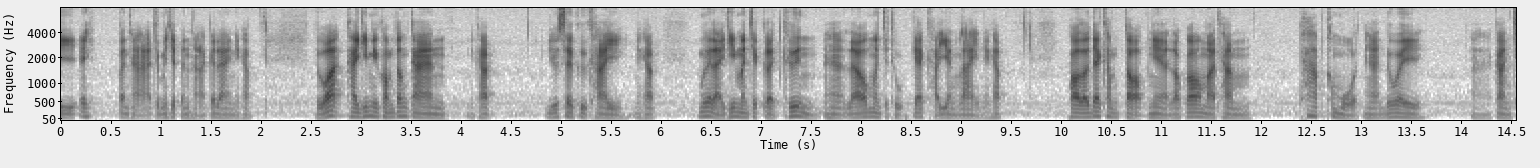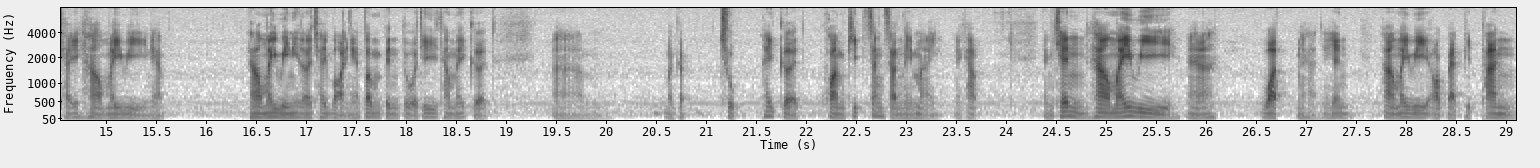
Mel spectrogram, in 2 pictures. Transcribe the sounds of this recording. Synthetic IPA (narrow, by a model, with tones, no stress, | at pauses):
i˧ʔɤ˦˥˩ | pa˧nɦa̰ː˩˦t͡ɕa˨˩ma˥˩t͡ɕa˥˩pa˧nɦa̰ː˩˦kɔː˥˩daː˥˩jna˦˥kʰa˦˥p̚ | ɾɯː˩˦waː˥˩kʰa˧jt̪i˥˩miː˧kʰwaː˧mt̪ɔ˥˩ŋkaː˧nːa˦˥kʰa˦˥p̚ | ju˦˥sɤː˥˩kʰɯː˧kʰa˧jna˦˥kʰa˦˥p̚ | mɯ˥˩ɐla̰˨˩˦jt̪ʰiː˥˩ma˧nt͡ɕa˨˩kɤː˨˩t̪̚kʰɯ˥˩nna˦a˦˥lɛː˦˥wma˧nt͡ɕa˨˩t̪ʰuː˨˩kːɛː˥˩kʰa˨˩˦jːaː˨˩ŋɾa˧jna˦˥kʰa˦˥p̚ʰː | ɔː˧ɾa˧wdaː˥˩jkʰa˧mt̪ɔ̰ː˨˩p̚ni˥˩ɐɾa˧wkɔː˥˩maː˧t̪ʰa˧m | pʰaː˥˩p̚kʰa˧mu˨˩t̪̚na˦˥ha˦˥du˥˩əj | ʔaː˨˩kaː˧nt͡ɕʰa˦˥jɦaː˧wma˦˥jwiː˧na˦˩kʰa˦˥p̚ | haː˧wma˦˥jwiː˧niː˥˩ɾa˧wt͡ɕʰa˦˥jbɔ̰˨˩jna˦˥˧pʰːɔ˥m˧npe˧nt̪u˧ɐt̪ʰiː˥˩t̪ʰa˧mha˥˩jkɤː˨˩t̪̚ | ʔa̰ː˨˩mː | ɯ˦nka˨˩p̚t͡ɕʰu˨˩k̚ha˥˩jkɤː˨˩t̪̚kʰwaː˧mkʰi˦˥t̪̚saː˥˩ŋsa˩˦nːa˨˦jma̰˨˩jna˦˥kʰɾa˦˥p̚ | jaː˨˩ŋt͡ɕʰe˥˩nɦaː˧wma˦˥jwiː˧na˦˥ha˦˥ | wa˦˥t̪̚na˦˧ha˦˥ʔjaː˨˩ŋt͡ɕʰḛ˥˩n | haː˧wma˦˥jwiː˧ʔɔ̰ː˨˩k̚bɛː˨˩pʰːi˨˩t̪̚pʰa˧n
